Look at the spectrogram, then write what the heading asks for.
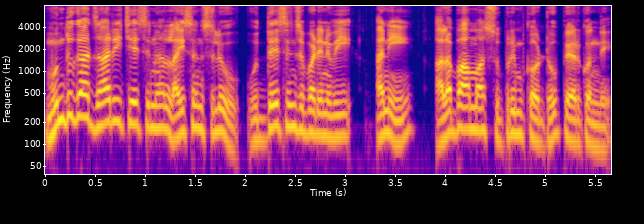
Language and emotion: Telugu, neutral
